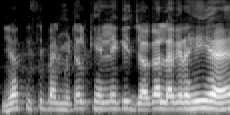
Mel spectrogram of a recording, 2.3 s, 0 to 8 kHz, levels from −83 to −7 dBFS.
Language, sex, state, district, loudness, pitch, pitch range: Hindi, male, Jharkhand, Garhwa, -18 LUFS, 180 Hz, 170-185 Hz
